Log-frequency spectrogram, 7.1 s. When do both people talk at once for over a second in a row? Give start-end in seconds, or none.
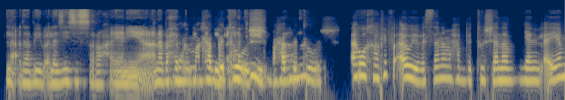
2.1-3.9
